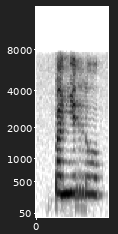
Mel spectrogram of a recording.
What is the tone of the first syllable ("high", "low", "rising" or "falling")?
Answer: high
